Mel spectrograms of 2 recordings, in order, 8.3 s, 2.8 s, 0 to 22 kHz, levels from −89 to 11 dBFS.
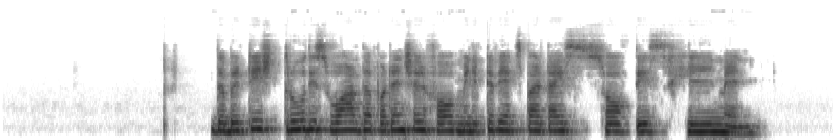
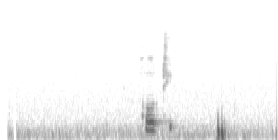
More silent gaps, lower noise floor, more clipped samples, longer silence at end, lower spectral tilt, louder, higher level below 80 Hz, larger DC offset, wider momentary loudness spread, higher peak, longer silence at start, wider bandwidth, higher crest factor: neither; first, -76 dBFS vs -65 dBFS; neither; first, 0.75 s vs 0.5 s; second, -5.5 dB/octave vs -9 dB/octave; first, -13 LUFS vs -44 LUFS; first, -50 dBFS vs -60 dBFS; neither; second, 7 LU vs 25 LU; first, 0 dBFS vs -22 dBFS; first, 2.1 s vs 1.4 s; second, 8 kHz vs 9.4 kHz; second, 14 dB vs 24 dB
